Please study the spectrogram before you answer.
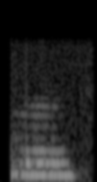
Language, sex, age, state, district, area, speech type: Maithili, female, 60+, Bihar, Saharsa, rural, conversation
